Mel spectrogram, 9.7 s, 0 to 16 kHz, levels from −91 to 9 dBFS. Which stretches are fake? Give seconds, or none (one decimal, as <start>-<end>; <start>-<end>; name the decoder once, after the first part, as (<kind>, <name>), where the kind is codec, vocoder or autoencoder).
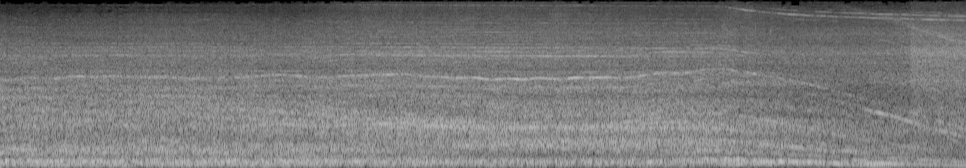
0.5-2.5 (vocoder, BigVGAN v2); 5.5-6.1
